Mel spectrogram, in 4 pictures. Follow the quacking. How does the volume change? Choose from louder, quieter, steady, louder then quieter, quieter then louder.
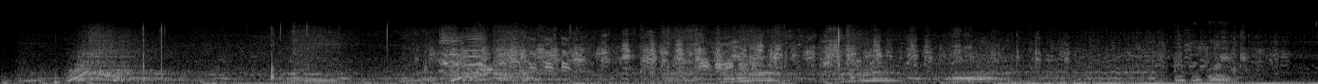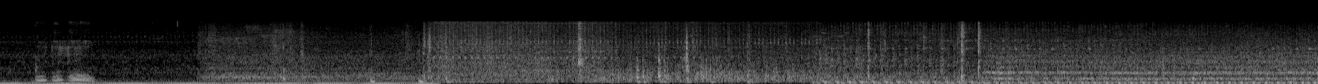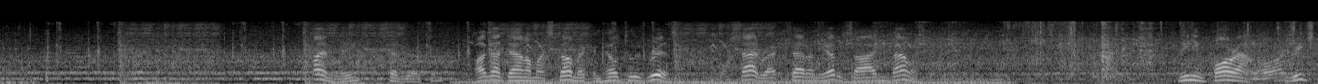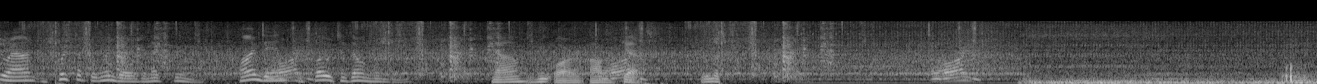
quieter.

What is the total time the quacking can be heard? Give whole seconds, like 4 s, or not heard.
9 s.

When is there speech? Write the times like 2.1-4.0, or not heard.
29.4-35.8, 38.1-43.6, 44.5-46.8.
